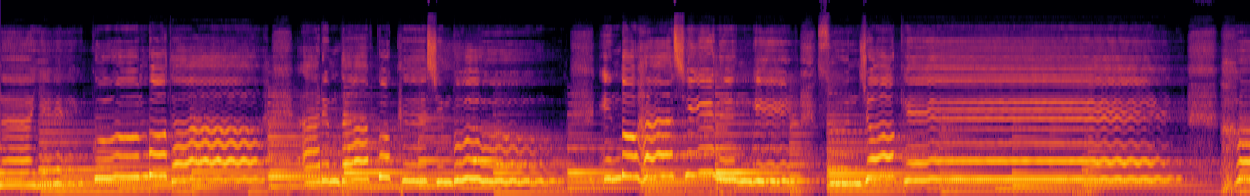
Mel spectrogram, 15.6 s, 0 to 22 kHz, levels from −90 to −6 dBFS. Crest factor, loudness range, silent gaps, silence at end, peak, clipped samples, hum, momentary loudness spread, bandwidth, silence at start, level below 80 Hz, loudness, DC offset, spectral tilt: 14 dB; 2 LU; none; 0 s; -6 dBFS; under 0.1%; none; 7 LU; 13.5 kHz; 0 s; -60 dBFS; -20 LUFS; under 0.1%; -5.5 dB/octave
